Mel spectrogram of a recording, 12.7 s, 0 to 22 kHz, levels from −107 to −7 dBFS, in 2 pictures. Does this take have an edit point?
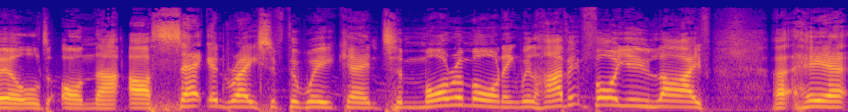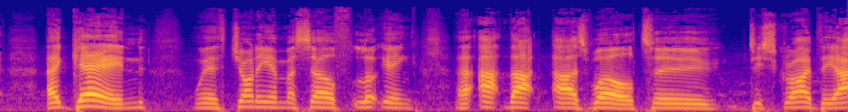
no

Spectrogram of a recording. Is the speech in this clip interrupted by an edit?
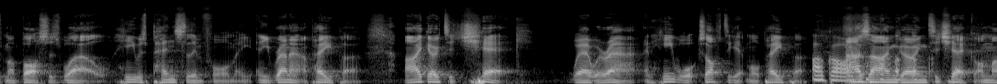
no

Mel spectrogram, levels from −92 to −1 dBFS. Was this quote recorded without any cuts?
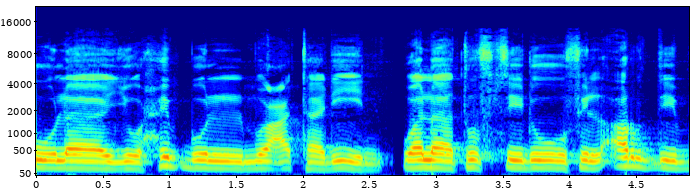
no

